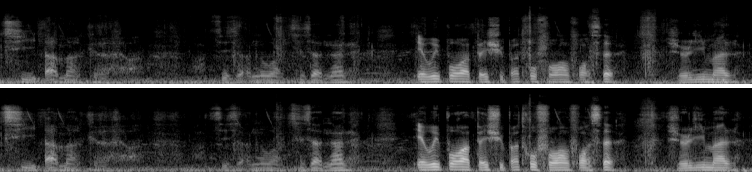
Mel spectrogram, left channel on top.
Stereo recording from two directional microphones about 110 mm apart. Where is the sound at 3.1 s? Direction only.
45° right (ahead or behind).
